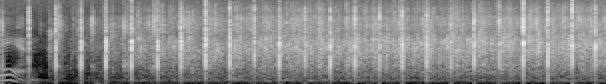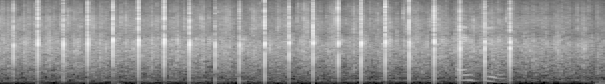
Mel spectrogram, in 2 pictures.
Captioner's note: applause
